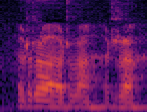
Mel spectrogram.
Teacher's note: Thì cứ một chữ R thì R nhẹ thôi, còn hai chữ R thì R mạnh và kéo dài lên một chút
